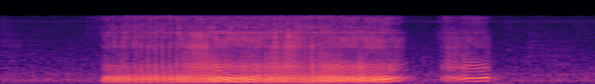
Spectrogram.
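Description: One long rattling, vibrating snore on an inward breath, then a shorter second one; loud snoring during sleep.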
